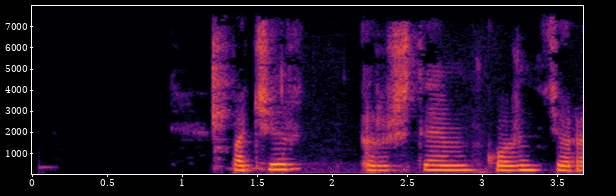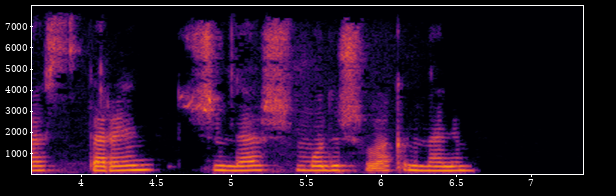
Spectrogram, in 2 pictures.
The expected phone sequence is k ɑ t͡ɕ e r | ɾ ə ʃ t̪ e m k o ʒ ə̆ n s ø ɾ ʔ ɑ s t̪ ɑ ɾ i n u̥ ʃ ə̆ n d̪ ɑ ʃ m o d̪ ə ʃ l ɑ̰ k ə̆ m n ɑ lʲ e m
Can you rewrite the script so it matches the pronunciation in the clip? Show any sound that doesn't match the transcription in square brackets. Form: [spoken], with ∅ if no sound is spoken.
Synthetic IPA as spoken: [p] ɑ t͡ɕ e r | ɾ ə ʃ t̪ e m k o ʒ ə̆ n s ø ɾ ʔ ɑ s t̪ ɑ ɾ [e] n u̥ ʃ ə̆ n d̪ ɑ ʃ m o d̪ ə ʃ l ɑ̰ k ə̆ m n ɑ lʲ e m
